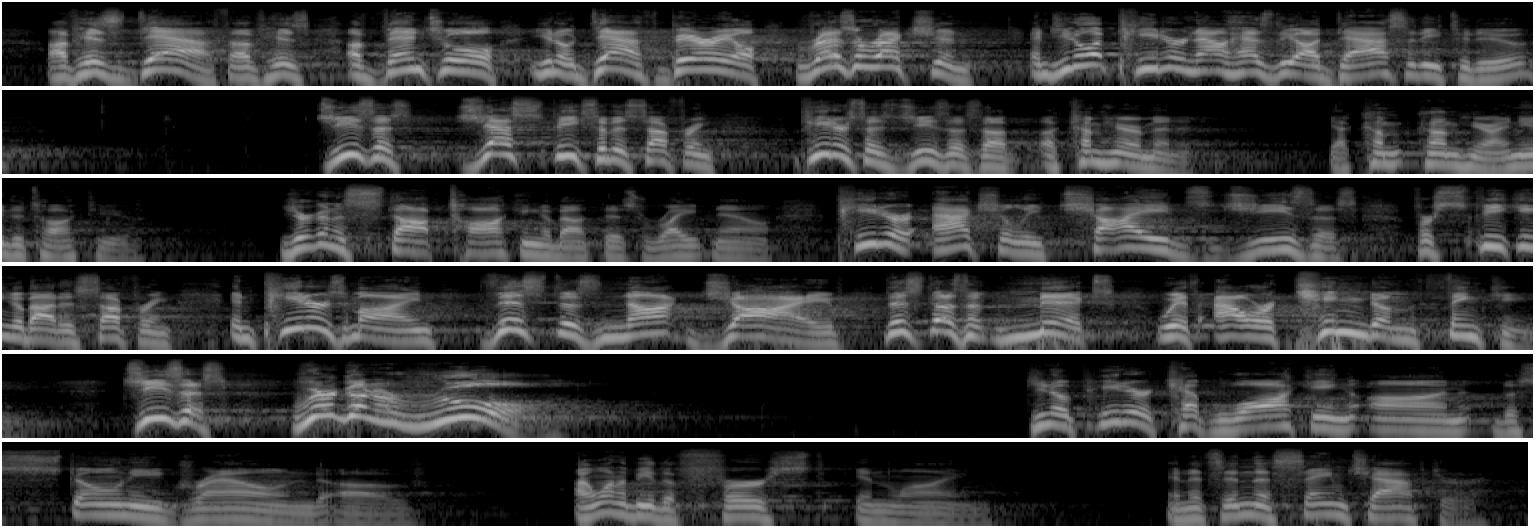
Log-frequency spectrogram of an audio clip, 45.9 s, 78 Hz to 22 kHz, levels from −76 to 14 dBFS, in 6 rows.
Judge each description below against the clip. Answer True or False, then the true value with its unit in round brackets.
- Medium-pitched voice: True (160 Hz)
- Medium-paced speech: True (145 wpm)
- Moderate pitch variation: False (8.9 semitones)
